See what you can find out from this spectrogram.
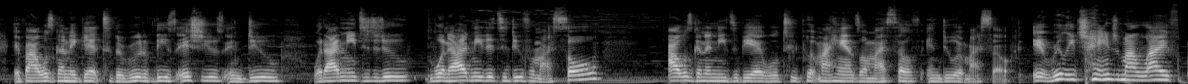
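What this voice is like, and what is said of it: Shaky, emotional voice. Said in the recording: “My voice is shaky because I just want you to understand how much Reiki changed my life.”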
